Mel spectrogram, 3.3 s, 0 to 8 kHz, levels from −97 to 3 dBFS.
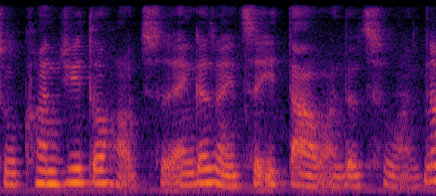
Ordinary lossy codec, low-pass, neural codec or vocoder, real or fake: Opus, 64 kbps; 7.2 kHz; none; real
